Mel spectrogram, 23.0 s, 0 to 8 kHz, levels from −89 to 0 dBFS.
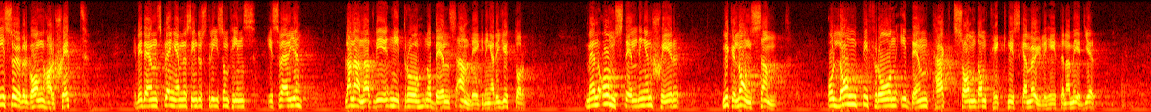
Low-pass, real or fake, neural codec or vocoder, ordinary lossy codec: none; real; none; none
